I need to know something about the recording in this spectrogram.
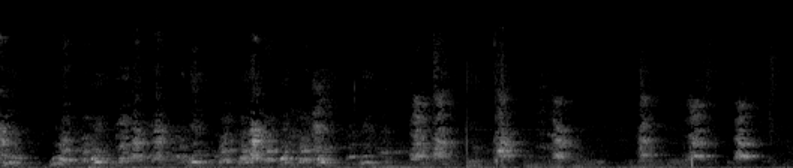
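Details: Young female Maltipoo yapping repeatedly, its short shrill barks coming roughly every two seconds at an irregular pace, with faint background noise between the calls.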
